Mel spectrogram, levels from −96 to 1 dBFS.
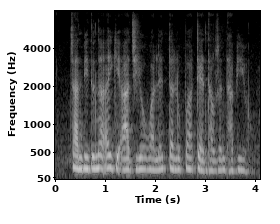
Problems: low volume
